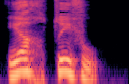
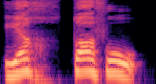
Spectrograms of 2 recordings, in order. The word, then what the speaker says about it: يخطف: كلمة يخطف بعض القراء يقرأها يخطف ويكسر الطاء، وهذا خطأ، فالطاء مفتوحة، تنطق يخطف، يكاد البرق يخطف أبصارهم بهذه الطريقة.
